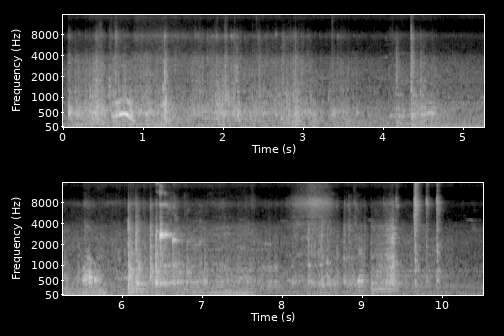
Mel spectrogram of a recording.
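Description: A mixed soft drink being dipped out of a large plastic jar with a mug and poured into a glass. There is liquid splashing, and the mug and glass click and knock against the jar and the table a few times.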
